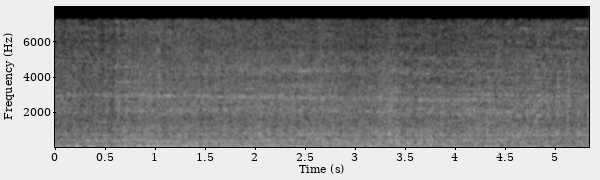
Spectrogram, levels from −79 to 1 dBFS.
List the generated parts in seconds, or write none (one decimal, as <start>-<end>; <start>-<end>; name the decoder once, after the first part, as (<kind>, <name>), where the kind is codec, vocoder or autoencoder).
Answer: 0.8-3.4 (vocoder, BigVGAN v2)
